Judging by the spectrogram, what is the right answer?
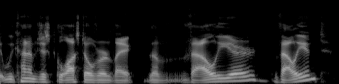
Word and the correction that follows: Valorant: One day you're going to learn how to say it. – How do I say it? – Valorant. – Valiant. Anyways, no, so what? – It's Valiant, right? – No, there's an R. – Valorant. – Yes.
